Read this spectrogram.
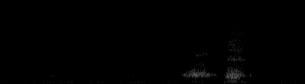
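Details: Sudden late-night sneezing attack, muffled attempts: soft quick inward breaths building to two sharp sneeze bursts in a quiet room.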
